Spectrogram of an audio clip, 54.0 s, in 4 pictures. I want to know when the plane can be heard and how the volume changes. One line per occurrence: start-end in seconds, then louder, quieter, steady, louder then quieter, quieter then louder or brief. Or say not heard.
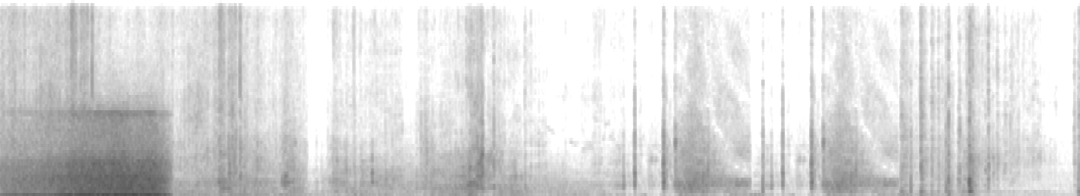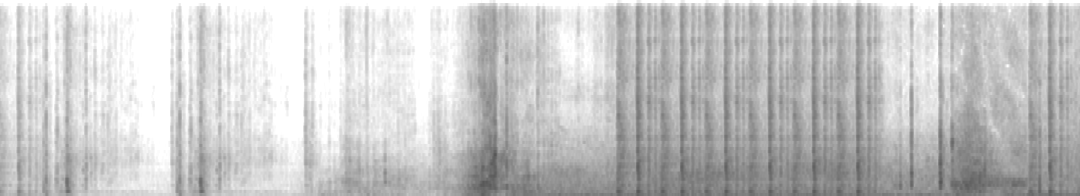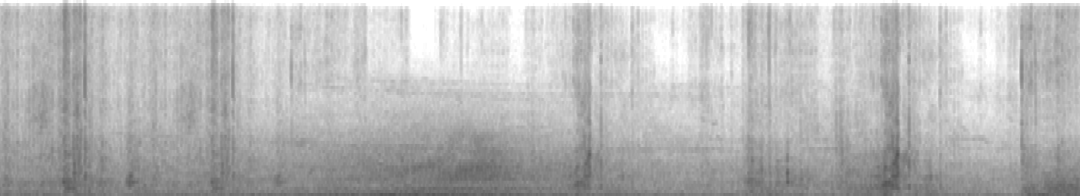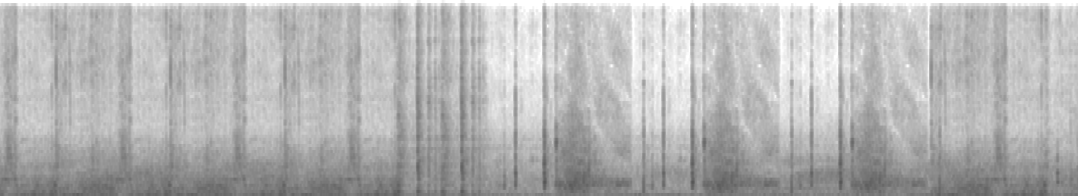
0.0-2.1 brief
20.1-53.9 louder then quieter.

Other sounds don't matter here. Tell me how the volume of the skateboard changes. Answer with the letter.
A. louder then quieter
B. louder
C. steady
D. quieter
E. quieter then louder
B.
